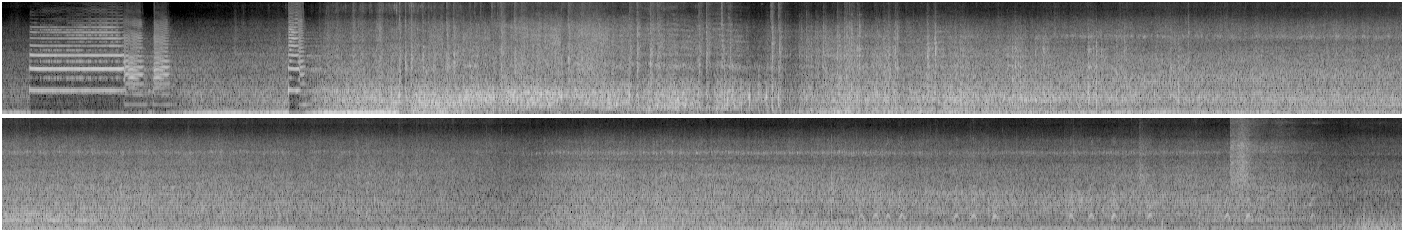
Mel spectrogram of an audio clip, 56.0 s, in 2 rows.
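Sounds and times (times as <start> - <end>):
locomotive engine rumbling: 0.0 - 56.0
train horn blast: 0.5 - 3.7, 5.7 - 6.6
train wheels clattering over rail joints: 6.4 - 36.3, 38.6 - 54.4.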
